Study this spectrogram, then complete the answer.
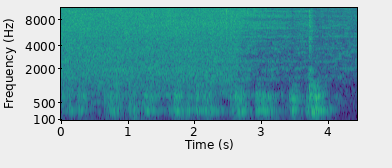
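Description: Garlic paste hits a pan of half-fried onions for a Bengali prawn and taro dish, a loud continuous sizzle and steam hiss that fades slightly toward the end, with a few faint stirring knocks.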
